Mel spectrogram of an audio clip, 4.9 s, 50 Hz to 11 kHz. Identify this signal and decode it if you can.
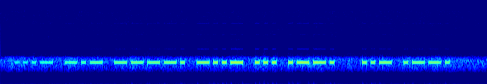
Morse code, heard as a keyed tone, about 28 wpm, 830 Hz. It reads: VK9XSP UP
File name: simple-file-list / VK9XSP 80MCW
